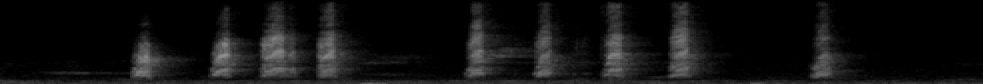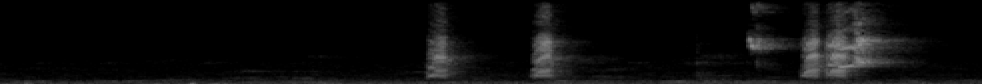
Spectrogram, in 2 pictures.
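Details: Afternoon calls of a sooty-headed bulbul summoning companions to roost: scattered rasping chirps in short bursts with a quiet gap midway, ending in a louder cluster of harsh notes.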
